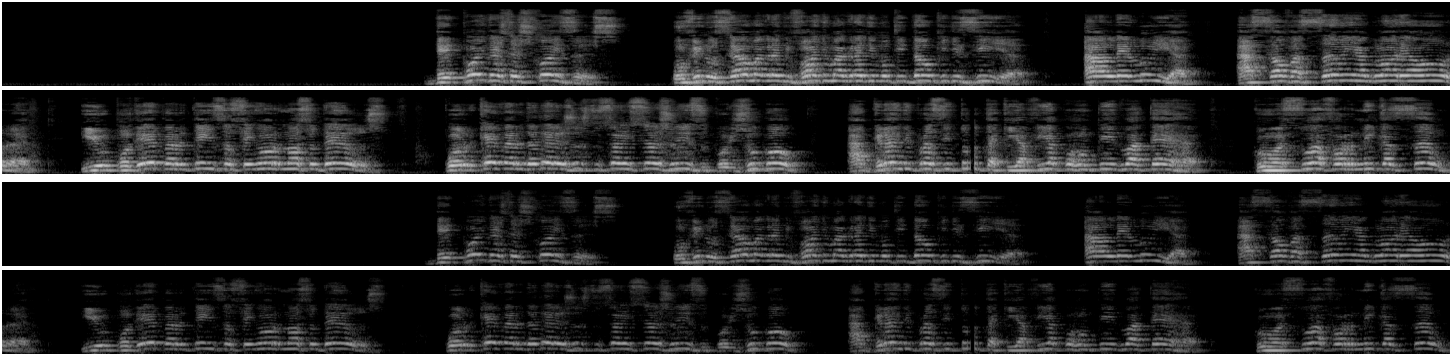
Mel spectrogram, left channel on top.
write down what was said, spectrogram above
Depois destas coisas, ouvi no céu uma grande voz de uma grande multidão que dizia: Aleluia! A salvação e a glória e a honra e o poder pertence ao Senhor nosso Deus, Porque verdadeira justiça em seu juízo, pois julgou a grande prostituta que havia corrompido a terra com a sua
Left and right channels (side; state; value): right; quieter; 11.4 dB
